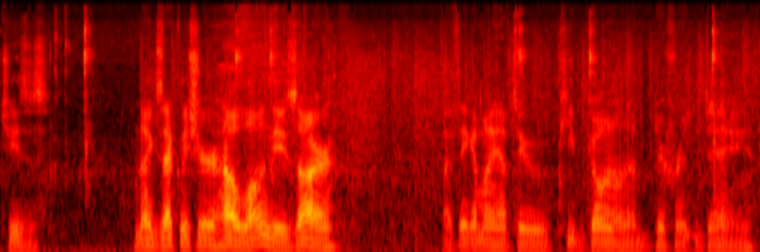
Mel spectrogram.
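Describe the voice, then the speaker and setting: A man's voice: fairly low pitch, fairly even intonation, measured pace, darkish tone, a little hiss or hum. A man making casual, offhand remarks while playing a game, muttering hesitantly. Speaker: game streamer.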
